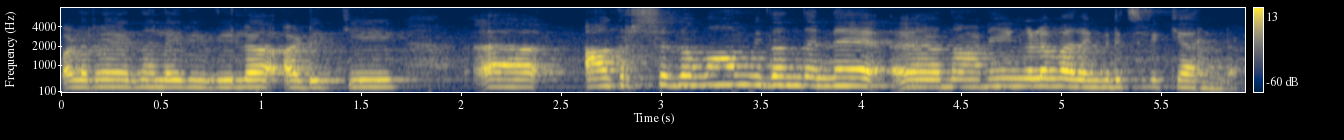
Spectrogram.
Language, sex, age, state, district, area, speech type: Malayalam, female, 30-45, Kerala, Idukki, rural, spontaneous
